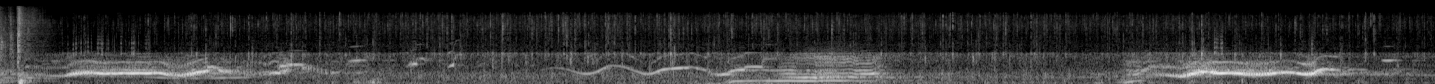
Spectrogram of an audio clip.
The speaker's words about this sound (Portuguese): O som que estamos ouvindo ao fundo são vocalizações de baleias jubartes gravados nas proximidades da ilha de Alcatrazes, no litoral norte de São Paulo, perto de Ilhabela.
